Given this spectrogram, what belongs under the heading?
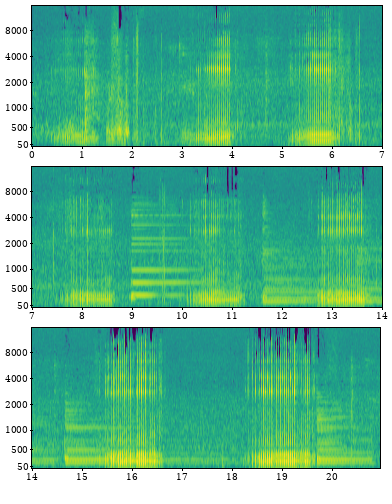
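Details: Blue Shar Pei dog sleeping with loud rhythmic snoring, about eight breaths in twenty seconds, faint background music; snoring.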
